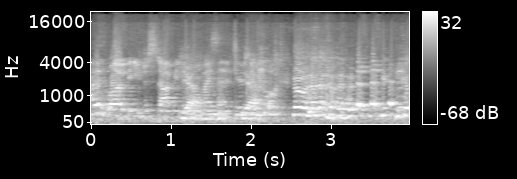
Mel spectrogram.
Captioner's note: laughs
